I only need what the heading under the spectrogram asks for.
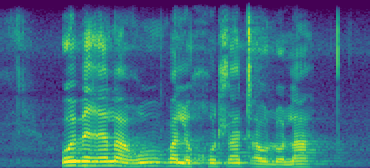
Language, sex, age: Northern Sotho, male, 24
